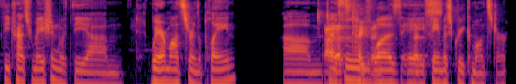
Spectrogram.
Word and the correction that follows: Typhon: Isn't that Typhon, not Typhoon? – Typhon, sorry, yeah.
